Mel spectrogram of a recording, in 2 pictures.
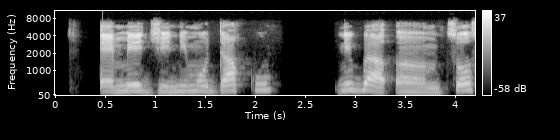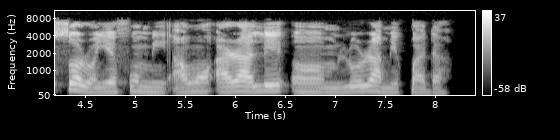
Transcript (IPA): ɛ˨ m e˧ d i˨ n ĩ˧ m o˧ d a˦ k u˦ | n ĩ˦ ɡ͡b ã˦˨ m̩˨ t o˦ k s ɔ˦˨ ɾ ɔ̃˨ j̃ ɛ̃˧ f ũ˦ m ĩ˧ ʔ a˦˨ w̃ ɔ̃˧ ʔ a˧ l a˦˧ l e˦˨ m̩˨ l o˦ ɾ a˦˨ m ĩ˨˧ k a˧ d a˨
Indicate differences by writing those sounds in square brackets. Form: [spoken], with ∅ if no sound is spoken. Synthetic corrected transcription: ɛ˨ m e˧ [d͡ʒ] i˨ n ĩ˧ m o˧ d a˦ k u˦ | n ĩ˦ ɡ͡b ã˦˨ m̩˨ t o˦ [∅] s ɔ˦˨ ɾ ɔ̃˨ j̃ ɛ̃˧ f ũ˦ m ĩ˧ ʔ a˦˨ w̃ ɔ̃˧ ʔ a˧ [ɾ] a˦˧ l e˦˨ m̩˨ l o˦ ɾ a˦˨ m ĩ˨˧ [k͡p] a˧ d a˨

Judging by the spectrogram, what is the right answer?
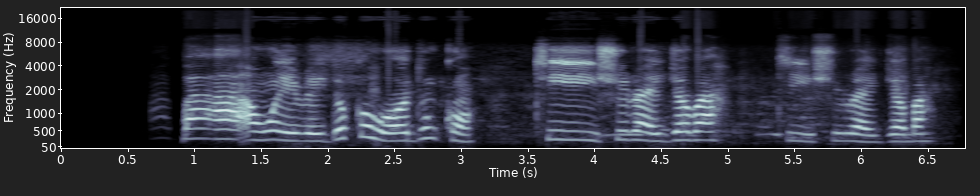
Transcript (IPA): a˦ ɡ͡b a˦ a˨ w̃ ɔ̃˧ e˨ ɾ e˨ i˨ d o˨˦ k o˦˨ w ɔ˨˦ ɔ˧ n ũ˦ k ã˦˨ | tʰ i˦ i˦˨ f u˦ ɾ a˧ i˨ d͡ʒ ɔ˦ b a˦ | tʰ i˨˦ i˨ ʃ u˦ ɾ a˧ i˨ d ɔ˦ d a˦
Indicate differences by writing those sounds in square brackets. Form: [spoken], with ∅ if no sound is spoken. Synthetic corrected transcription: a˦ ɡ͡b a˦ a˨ w̃ ɔ̃˧ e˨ ɾ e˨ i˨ d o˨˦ k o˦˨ w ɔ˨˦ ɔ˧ [d] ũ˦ k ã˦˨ | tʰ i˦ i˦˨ [ʃ] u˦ ɾ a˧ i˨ d͡ʒ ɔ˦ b a˦ | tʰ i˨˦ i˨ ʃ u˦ ɾ a˧ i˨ [d͡ʒ] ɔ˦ [b] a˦

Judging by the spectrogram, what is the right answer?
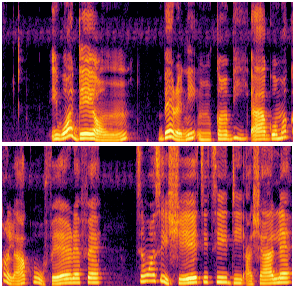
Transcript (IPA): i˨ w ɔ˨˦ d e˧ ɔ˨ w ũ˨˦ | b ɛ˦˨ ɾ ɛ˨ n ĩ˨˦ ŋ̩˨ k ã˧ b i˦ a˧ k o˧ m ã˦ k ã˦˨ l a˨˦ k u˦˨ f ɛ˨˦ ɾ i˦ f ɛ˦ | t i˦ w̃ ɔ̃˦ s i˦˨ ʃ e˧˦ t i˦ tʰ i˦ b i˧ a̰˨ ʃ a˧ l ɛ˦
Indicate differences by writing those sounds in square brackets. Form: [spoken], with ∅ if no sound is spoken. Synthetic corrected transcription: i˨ w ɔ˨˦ d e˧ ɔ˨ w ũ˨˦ | b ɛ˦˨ ɾ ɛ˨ n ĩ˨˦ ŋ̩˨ k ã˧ b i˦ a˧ [ɡ] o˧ m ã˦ k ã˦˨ l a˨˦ k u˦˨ f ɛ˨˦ ɾ [ɛ˦] f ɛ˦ | t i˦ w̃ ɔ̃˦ s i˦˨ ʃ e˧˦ t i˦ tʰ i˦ [d] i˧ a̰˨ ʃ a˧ l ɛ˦

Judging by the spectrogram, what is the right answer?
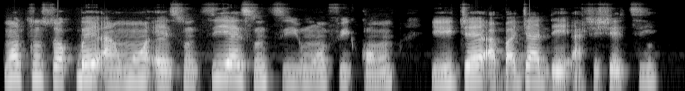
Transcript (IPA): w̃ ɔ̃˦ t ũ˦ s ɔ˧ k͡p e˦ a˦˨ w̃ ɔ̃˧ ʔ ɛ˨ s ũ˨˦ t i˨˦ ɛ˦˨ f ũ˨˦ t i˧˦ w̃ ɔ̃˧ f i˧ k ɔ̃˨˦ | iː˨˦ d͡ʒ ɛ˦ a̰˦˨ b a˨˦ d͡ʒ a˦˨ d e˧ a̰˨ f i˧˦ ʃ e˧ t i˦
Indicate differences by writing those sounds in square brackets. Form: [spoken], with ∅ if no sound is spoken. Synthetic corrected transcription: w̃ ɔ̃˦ t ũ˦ s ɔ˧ k͡p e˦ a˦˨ w̃ ɔ̃˧ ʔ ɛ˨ s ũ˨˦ t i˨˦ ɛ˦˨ [s] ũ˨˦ t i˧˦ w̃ ɔ̃˧ f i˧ k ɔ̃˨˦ | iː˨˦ d͡ʒ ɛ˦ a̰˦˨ b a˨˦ d͡ʒ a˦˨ d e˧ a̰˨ [ʃ] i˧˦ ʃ e˧ t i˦

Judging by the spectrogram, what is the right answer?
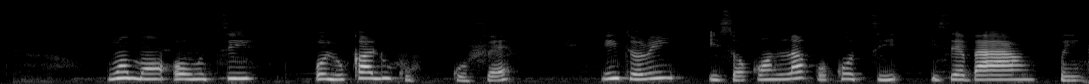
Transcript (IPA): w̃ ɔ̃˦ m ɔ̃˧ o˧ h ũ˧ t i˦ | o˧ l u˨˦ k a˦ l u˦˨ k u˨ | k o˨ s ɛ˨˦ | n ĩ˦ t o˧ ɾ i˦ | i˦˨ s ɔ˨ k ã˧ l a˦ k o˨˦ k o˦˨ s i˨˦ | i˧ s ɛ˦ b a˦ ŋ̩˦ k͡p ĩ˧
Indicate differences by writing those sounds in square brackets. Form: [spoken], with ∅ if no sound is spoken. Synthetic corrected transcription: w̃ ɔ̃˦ m ɔ̃˧ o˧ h ũ˧ t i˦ | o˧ l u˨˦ k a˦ l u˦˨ k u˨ | k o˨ [f] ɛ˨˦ | n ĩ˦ t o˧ ɾ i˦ | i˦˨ s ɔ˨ k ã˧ l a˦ k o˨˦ k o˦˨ [t] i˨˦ | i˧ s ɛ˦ b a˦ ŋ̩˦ k͡p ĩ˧

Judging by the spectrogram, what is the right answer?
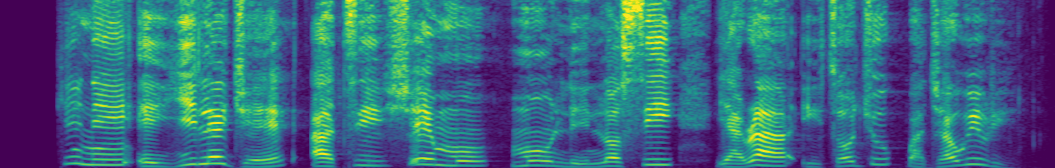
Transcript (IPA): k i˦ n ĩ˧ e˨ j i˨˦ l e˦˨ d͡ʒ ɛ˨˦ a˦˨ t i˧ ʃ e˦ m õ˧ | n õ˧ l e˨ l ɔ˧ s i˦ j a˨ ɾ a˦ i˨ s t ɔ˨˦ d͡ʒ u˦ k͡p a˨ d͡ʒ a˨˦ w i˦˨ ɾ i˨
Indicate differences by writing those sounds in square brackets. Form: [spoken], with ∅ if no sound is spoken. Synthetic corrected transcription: k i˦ n ĩ˧ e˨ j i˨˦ l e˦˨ d͡ʒ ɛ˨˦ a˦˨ t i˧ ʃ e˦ m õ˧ | [m] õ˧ l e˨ l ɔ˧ s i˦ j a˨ ɾ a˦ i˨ [∅] t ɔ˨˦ d͡ʒ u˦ k͡p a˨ d͡ʒ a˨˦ w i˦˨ ɾ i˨

